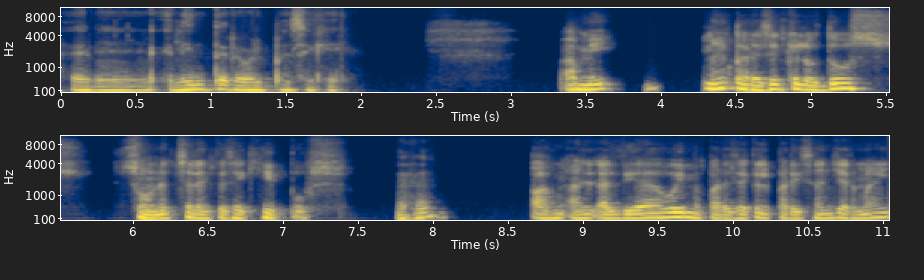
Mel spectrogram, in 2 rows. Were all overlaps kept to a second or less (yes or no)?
yes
